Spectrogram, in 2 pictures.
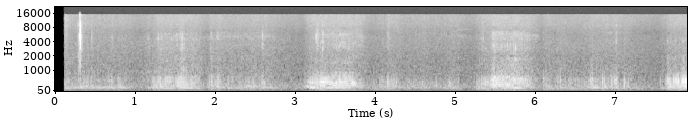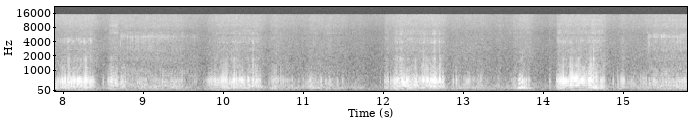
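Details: Soft, rhythmic rumbling snores about every two seconds, some purr-like, from two loud sleepers in a quiet room; snoring.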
